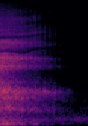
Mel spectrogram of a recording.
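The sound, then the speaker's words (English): A single long exhale through the mouth, ending a calming breathing exercise. The breathy, airy sigh starts fairly strong and fades steadily to quiet over about a second. “And then exhale through the mouth.”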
